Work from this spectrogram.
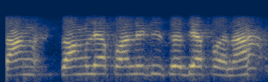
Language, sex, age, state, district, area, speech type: Marathi, female, 60+, Maharashtra, Nanded, urban, conversation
